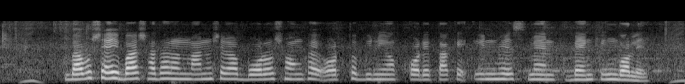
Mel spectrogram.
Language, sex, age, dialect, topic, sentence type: Bengali, female, 31-35, Northern/Varendri, banking, statement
